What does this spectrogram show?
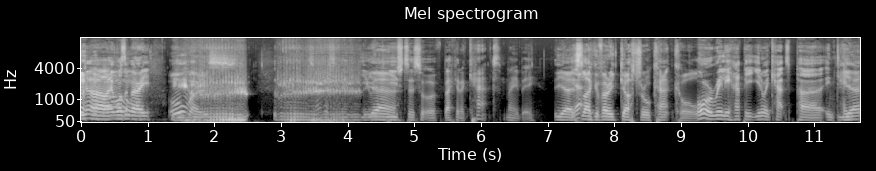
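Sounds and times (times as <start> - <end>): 
speech: 0.0 - 3.5, 4.3 - 11.6
person imitating a laser beam machine gun: 1.4 - 4.3.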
